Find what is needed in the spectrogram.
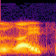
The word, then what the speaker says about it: Reitz: Reitz effect, it's a little joke with my name, because I'm Axel Reitz, it's my name, but it only means in Germany to trigger someone.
